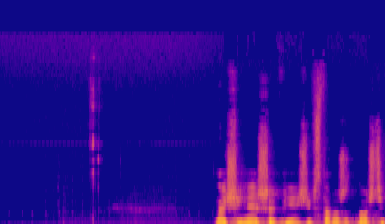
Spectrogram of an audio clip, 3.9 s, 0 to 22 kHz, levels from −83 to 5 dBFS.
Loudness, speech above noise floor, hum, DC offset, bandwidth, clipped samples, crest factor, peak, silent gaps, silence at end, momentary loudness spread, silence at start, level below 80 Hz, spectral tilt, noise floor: -19 LUFS; 46 dB; none; under 0.1%; 18.5 kHz; under 0.1%; 20 dB; -2 dBFS; none; 0 s; 5 LU; 2.15 s; -68 dBFS; -5 dB/octave; -65 dBFS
